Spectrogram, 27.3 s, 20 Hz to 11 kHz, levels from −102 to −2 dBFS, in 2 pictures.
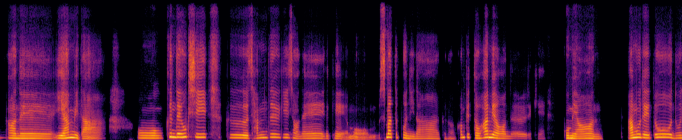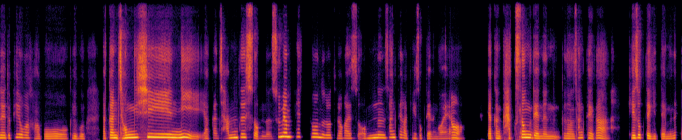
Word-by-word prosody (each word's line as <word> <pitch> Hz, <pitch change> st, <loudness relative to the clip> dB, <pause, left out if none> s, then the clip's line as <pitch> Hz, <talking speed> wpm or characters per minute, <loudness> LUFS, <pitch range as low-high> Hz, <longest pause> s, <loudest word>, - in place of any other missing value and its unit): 아 195 Hz, -2 st, +1 dB
네. 180 Hz, -1 st, -1 dB
이해합니다. 190 Hz, -, +2 dB, 0.6 s
어. 195 Hz, -1 st, -2 dB
근데 270 Hz, -1 st, +5 dB
혹시 265 Hz, -2 st, +1 dB, 0.4 s
그 220 Hz, -3 st, 0 dB
잠들기 230 Hz, +4 st, -5 dB
전에 180 Hz, -1 st, -7 dB
이렇게 175 Hz, 0 st, -10 dB
뭐 -, -, -11 dB, 0.2 s
스마트폰이나 170 Hz, -, -3 dB
그런 160 Hz, -1 st, -22 dB
컴퓨터 235 Hz, -5 st, -3 dB
화면을 180 Hz, -8 st, +1 dB
이렇게 80 Hz, 0 st, -31 dB, 0.4 s
보면 175 Hz, -3 st, 0 dB, 0.5 s
아무래도 240 Hz, +3 st, +3 dB
눈에도 200 Hz, +1 st, -4 dB
피로가 235 Hz, 0 st, -6 dB
가고 170 Hz, -2 st, -9 dB
그리고 170 Hz, -2 st, -9 dB, 0.4 s
약간 210 Hz, +3 st, +4 dB
정신이 245 Hz, -, +5 dB
약간 190 Hz, +1 st, -14 dB
잠들 230 Hz, +8 st, -1 dB
수 240 Hz, -7 st, -2 dB
없는, 165 Hz, -1 st, -12 dB
수면 290 Hz, -, +4 dB
패턴으로 275 Hz, -6 st, -4 dB
들어갈 185 Hz, -2 st, -12 dB
수 180 Hz, -, -14 dB
없는 210 Hz, +5 st, -2 dB
상태가 235 Hz, -4 st, -6 dB
계속되는 175 Hz, -1 st, -12 dB
거예요. 175 Hz, +3 st, -6 dB, 0.5 s
약간 180 Hz, -1 st, -3 dB
각성되는 180 Hz, -7 st, 0 dB
그런 180 Hz, -2 st, -8 dB
상태가 195 Hz, -2 st, -5 dB, 0.4 s
계속되기 200 Hz, -5 st, 0 dB
때문에 165 Hz, +3 st, -8 dB
195 Hz, 235 characters per minute, -22 LUFS, 175-230 Hz, 0.6 s, 근데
